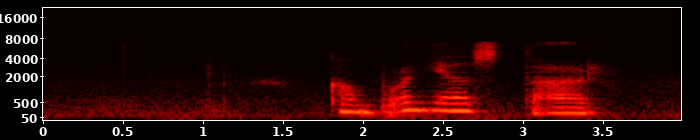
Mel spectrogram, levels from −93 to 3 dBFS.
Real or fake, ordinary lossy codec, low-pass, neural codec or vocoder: fake; MP3, 48 kbps; 7.2 kHz; codec, 16 kHz, 0.5 kbps, X-Codec, WavLM features, trained on Multilingual LibriSpeech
